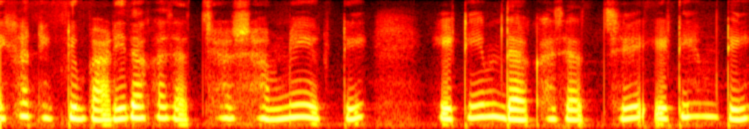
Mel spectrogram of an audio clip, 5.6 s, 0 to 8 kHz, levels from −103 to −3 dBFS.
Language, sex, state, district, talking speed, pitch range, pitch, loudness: Bengali, female, West Bengal, Jhargram, 150 wpm, 240-275 Hz, 260 Hz, -17 LUFS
